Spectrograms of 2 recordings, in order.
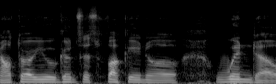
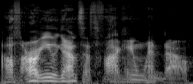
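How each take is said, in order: First: It is said in a plain, normal voice. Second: It is said in a nasal, put-on voice.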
